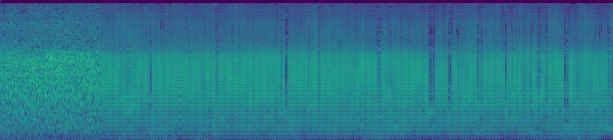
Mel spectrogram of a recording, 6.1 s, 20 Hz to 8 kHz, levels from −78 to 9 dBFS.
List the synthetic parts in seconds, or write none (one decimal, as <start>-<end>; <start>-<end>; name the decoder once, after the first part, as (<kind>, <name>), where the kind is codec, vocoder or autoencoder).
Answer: 1.0-6.1 (vocoder, BigVGAN v2)

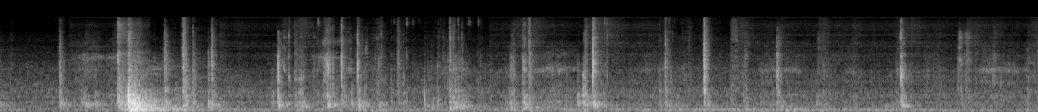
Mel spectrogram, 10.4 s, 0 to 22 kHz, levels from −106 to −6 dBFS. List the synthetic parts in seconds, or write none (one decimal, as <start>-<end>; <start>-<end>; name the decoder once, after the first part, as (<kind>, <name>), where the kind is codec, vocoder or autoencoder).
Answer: 0.7-1.5 (codec, HILCodec); 2.2-3.3; 4.9-6.6; 7.4-10.4

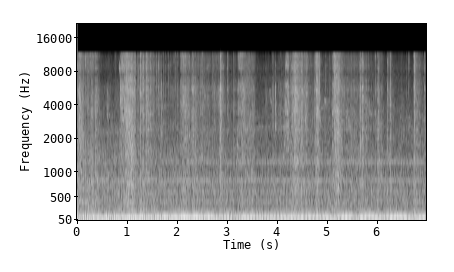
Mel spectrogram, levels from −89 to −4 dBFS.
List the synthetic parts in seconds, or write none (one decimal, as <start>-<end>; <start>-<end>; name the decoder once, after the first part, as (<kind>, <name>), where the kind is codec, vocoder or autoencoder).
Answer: 2.6-3.7 (vocoder, Vocos); 4.4-5.6

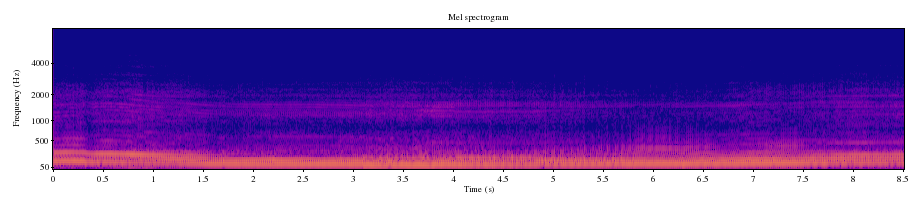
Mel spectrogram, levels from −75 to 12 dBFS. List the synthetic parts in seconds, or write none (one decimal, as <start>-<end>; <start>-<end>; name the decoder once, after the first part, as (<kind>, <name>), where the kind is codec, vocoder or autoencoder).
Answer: 3.1-3.8 (vocoder, Vocos)

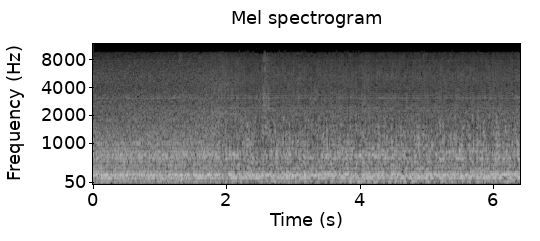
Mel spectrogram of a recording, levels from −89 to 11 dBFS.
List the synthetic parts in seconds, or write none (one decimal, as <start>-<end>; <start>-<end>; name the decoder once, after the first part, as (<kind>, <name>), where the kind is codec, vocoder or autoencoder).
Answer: 1.9-6.4 (vocoder, BigVGAN v2)

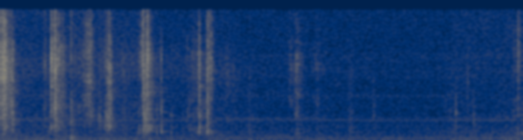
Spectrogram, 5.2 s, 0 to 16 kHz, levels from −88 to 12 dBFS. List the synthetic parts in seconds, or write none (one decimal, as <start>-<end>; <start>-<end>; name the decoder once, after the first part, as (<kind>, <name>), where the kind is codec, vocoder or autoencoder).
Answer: none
